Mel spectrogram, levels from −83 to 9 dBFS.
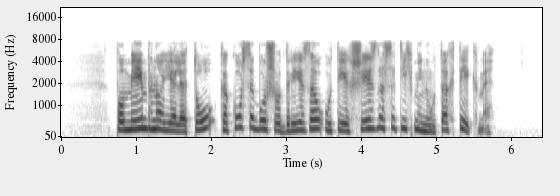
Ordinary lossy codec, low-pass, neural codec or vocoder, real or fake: none; 7.2 kHz; none; real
